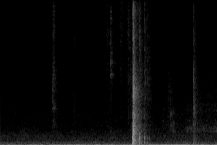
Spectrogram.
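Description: Small scissors snipping ribbon: one sharp snip about a second and a half in, with a few faint handling clicks around it, over a steady low hum.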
